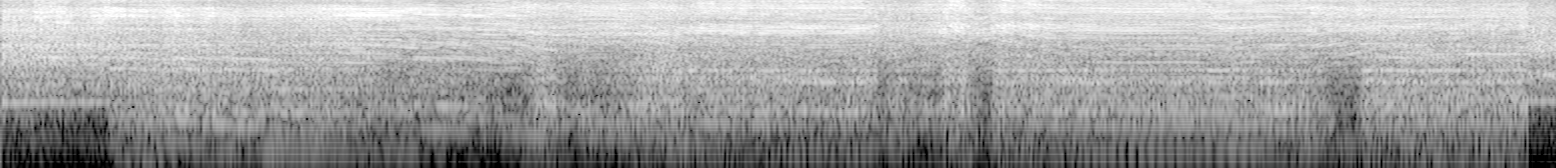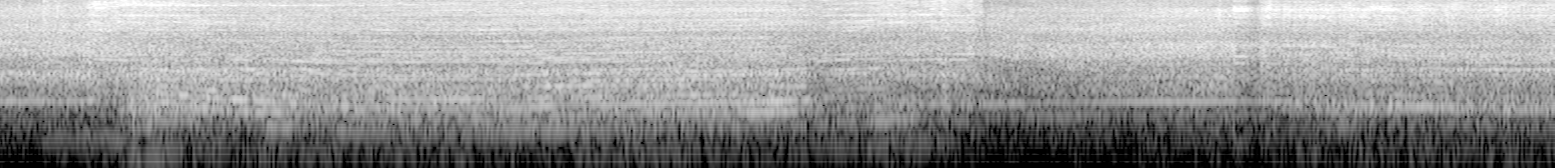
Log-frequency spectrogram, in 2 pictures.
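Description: A hand saw cutting through a metal door bar on a car door, wood wedged in the cut, making a loud, continuous scraping rasp with long rhythmic strokes up close.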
